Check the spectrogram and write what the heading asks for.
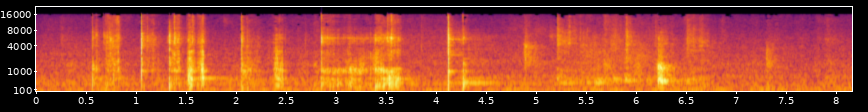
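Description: Kitchenware being handled: a run of knocks and clinks of dishes and utensils, some leaving a short ringing tone, with the sharpest clink about four seconds in.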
